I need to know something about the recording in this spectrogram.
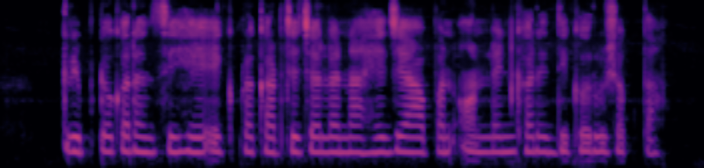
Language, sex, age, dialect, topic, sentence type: Marathi, female, 18-24, Varhadi, banking, statement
